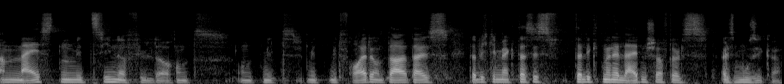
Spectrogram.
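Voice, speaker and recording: A man with an ordinary speaking voice talks at a moderate pace, keeping his intonation fairly even. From Austria, Vienna. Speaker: cellist and composer. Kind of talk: interview.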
